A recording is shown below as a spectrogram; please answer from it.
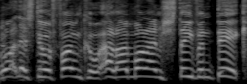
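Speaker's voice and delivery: over-the-top radio DJ voice, very loud, booming, high-pitched. Parodying morning radio breakfast show hosts, doing a bombastic radio DJ voice. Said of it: "same bombastic energy".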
